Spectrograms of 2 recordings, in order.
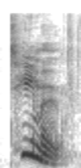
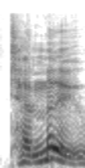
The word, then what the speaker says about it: Temu: unbagging and these are items I got from Teemu or TAMU or to however you pronounce it I've heard it pronounced two different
